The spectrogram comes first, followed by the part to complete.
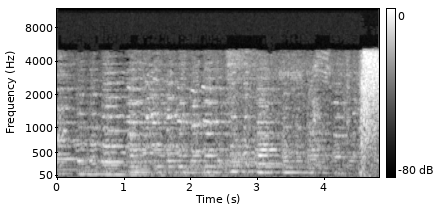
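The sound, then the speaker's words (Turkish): Sharp whip lashes strike as Sancho is whipped in a Don Quixote story about Dulcinea, against a steady tonal background, with one especially loud crack landing near the end. “Vurduğun her kırbaç güzel Dulcinea'yı bu büyüden kurtarıyor.”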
